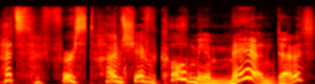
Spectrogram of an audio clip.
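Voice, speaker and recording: A man puts on a shaky, high-pitched character voice and speaks at a moderate pace. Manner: trembling, affected, mock-adoring.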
